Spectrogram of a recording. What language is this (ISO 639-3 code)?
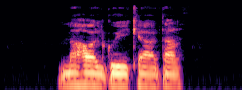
fas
